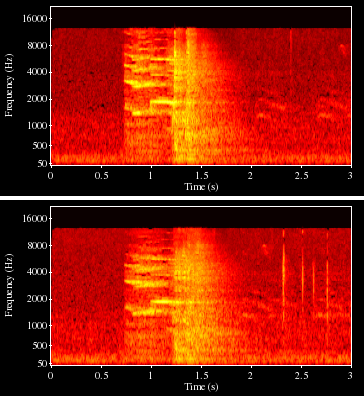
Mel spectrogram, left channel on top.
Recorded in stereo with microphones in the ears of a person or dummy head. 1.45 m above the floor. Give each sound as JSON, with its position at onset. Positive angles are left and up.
{"t": 0.7, "sound": "a door slam", "side_deg": 70, "distance_m": 5.5}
